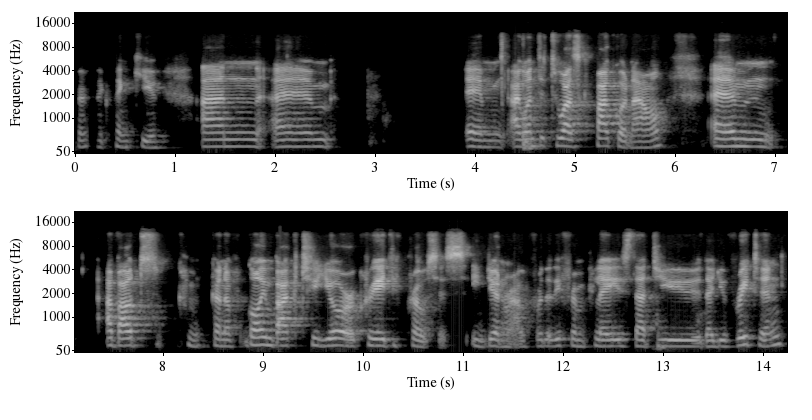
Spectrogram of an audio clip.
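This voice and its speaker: A woman hosting a theatre Q&A, asking questions conversationally in halting phrases. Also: mid-range voice, little pitch movement, a bit bright. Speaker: moderator of a theatre Q&A. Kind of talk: conversational interviewing.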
